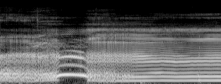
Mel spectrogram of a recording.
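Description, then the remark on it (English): A voice imitates a horn that a man played at a meditation session: a loud, sustained, buzzing low tone with rich harmonics, starting with a brief rising honk and then holding steady for over a second. “And then this guy got some horn and it sounded like...”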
